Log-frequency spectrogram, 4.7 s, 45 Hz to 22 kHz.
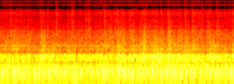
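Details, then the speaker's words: Cobra V8 on a stock tune with Comp cams and 24 lb injectors, idle screw opened about half a turn: loping, uneven rumble with irregular pulses and frequent backfiring; rough idle, likely tune not matched to cams. "the car should run, but idle probably won't be too happy. I still hear the car backfiring a pretty fair bit."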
